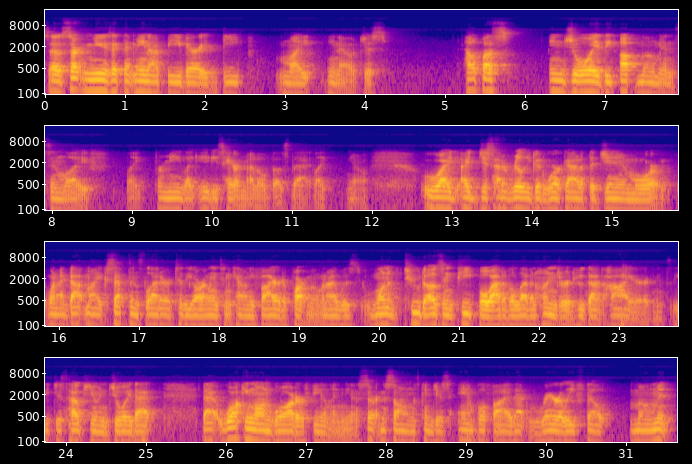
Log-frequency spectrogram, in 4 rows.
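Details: adult woman whose voice changed after laryngitis in 2009, unable to sing for over a decade; dysphonia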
